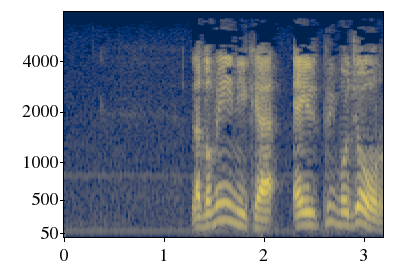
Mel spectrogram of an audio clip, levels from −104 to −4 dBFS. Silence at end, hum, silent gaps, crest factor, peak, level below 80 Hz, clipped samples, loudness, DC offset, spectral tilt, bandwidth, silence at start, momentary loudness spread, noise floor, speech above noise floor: 0 s; none; none; 20 dB; -6 dBFS; -68 dBFS; under 0.1%; -23 LUFS; under 0.1%; -6 dB/octave; 7.4 kHz; 1.25 s; 6 LU; -62 dBFS; 38 dB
